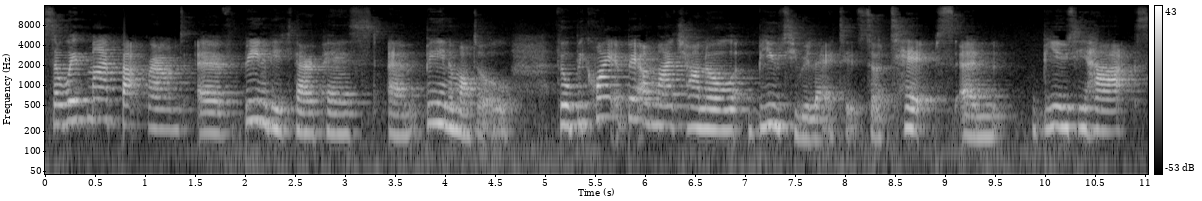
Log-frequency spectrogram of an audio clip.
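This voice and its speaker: In a Yorkshire accent, a woman talks at a fairly slow pace and fairly high pitch. Her intonation is lively, with audible room echo. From Yorkshire, northern England. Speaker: lifestyle vlogger and former model. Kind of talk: casual vlog Q&A. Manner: chatty, with frequent ums.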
